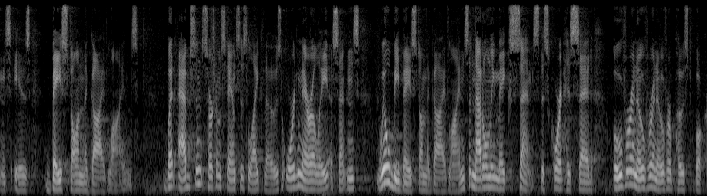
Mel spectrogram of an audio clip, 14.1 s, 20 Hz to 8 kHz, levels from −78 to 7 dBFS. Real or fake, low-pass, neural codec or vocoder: real; 7.2 kHz; none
